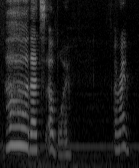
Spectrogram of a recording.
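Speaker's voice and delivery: dismayed, unhappy, not at all pleased tone. Reacting to the news about Pud, sounding unhappy and dismayed. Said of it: "you don't sound too happy about it".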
